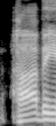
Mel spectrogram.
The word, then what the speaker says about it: Hobby: Hobby is pretty. I mean, Hobby Lobby. I mean, everybody's heard of it.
